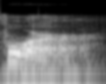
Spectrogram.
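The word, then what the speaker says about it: four: E dizem assim, for, certo?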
